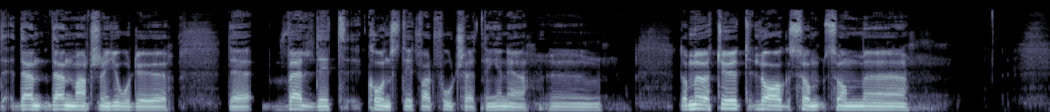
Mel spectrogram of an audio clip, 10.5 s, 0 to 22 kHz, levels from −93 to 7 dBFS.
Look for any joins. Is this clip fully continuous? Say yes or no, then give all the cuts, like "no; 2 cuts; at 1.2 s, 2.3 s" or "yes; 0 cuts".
yes; 0 cuts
